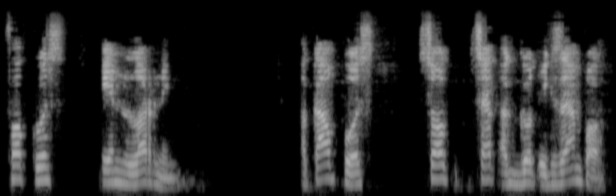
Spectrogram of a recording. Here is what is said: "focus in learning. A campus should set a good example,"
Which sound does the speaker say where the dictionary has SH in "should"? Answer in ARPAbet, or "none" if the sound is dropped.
S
